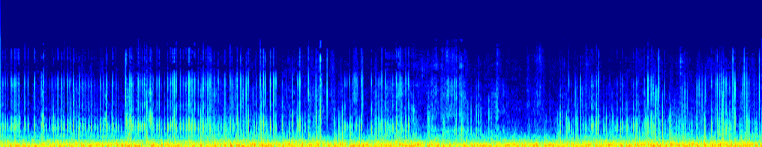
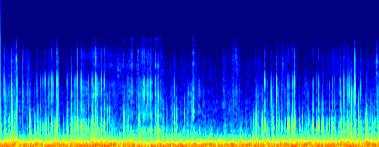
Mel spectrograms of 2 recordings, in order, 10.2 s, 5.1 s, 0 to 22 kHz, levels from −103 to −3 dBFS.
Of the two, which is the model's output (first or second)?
first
